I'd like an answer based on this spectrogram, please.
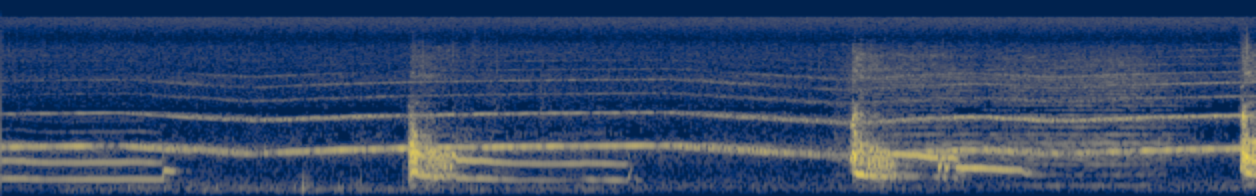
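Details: A Rottweiler, set off by firetruck sirens, makes a siren-like howl in long, sustained tones, swelling and falling back in drawn-out waves.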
